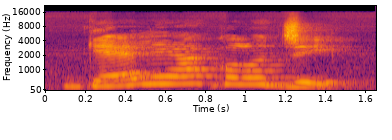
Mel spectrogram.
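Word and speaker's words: Helena Kolody: E ainda acrescentou um aviso: pronunciar Gélia Collodi.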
